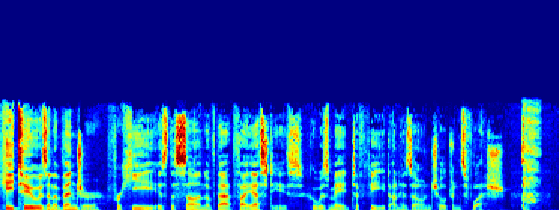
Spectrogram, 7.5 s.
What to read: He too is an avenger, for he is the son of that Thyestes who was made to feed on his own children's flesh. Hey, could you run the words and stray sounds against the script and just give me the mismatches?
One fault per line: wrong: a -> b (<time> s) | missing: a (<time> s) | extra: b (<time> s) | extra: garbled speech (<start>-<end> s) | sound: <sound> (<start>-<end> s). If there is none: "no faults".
sound: cough (6.9-7.2 s)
